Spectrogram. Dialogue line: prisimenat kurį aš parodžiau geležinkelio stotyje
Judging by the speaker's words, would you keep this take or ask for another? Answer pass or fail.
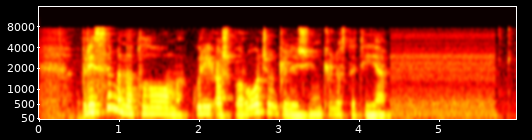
fail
